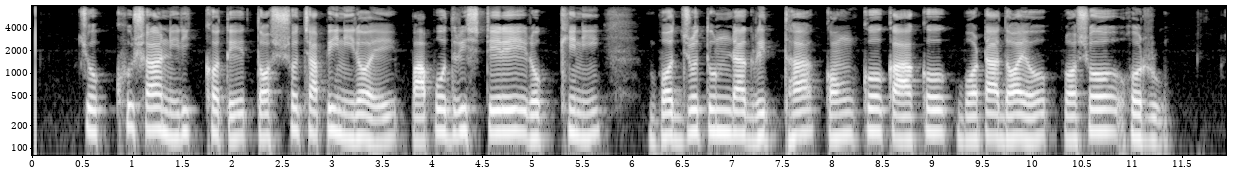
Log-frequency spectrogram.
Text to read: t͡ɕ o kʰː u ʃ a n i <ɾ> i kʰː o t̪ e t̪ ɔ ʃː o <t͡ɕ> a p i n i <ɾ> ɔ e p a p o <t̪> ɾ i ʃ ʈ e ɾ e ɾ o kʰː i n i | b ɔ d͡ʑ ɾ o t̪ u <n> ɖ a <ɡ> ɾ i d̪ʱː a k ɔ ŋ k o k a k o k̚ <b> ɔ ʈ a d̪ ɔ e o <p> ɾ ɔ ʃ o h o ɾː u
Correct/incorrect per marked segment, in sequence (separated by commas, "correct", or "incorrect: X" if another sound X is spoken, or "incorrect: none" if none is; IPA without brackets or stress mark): correct, correct, correct, incorrect: d̪, incorrect: ɳ, correct, correct, correct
